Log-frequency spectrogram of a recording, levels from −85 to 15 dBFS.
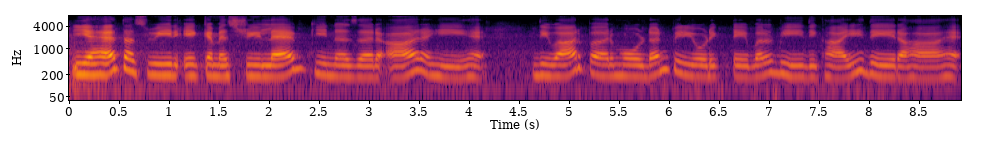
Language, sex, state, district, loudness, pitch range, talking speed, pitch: Hindi, female, Haryana, Charkhi Dadri, -20 LUFS, 175-205 Hz, 135 wpm, 185 Hz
